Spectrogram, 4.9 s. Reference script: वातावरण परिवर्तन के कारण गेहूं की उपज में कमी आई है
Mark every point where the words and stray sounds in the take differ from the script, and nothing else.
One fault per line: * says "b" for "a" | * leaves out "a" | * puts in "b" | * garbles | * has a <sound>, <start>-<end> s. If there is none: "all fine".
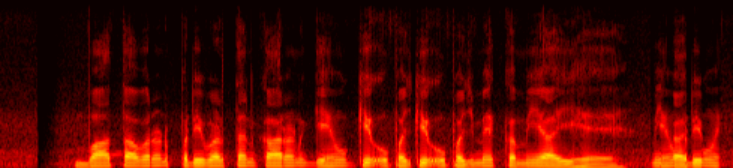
* leaves out "के"
* puts in "की उपज"
* garbles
